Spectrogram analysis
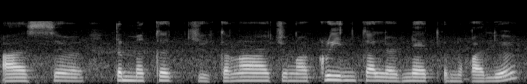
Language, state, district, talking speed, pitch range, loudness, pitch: Ao, Nagaland, Dimapur, 100 wpm, 160-180 Hz, -16 LUFS, 170 Hz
